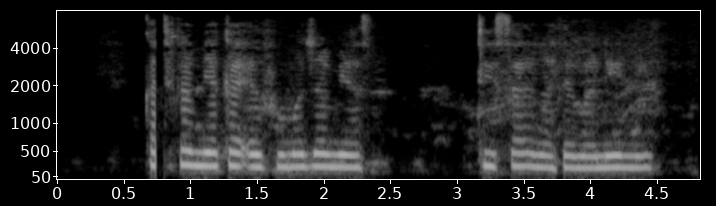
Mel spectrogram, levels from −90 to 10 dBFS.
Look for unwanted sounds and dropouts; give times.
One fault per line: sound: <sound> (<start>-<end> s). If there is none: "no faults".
sound: dropout (0.7-0.8 s)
